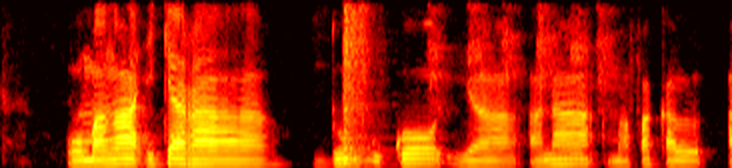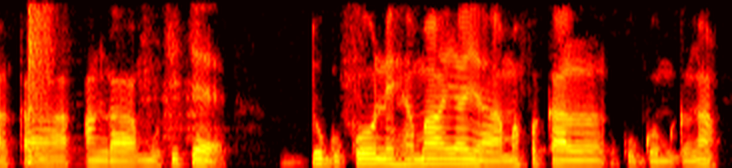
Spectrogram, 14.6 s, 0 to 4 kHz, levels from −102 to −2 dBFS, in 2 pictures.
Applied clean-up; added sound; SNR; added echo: none; Snare drum; 12 dB; none.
